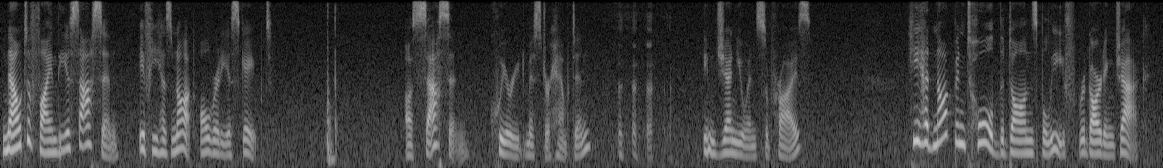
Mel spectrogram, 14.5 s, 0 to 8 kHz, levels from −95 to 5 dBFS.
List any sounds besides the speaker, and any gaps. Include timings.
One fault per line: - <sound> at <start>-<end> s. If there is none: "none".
- sniff at 4.1-4.4 s
- laugh at 7.5-8.6 s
